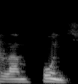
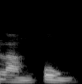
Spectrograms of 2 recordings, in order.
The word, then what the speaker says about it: Lampung: Begitu juga Lampung, tulisannya Lampunj. Tapi kita bilang ana min Lampung.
